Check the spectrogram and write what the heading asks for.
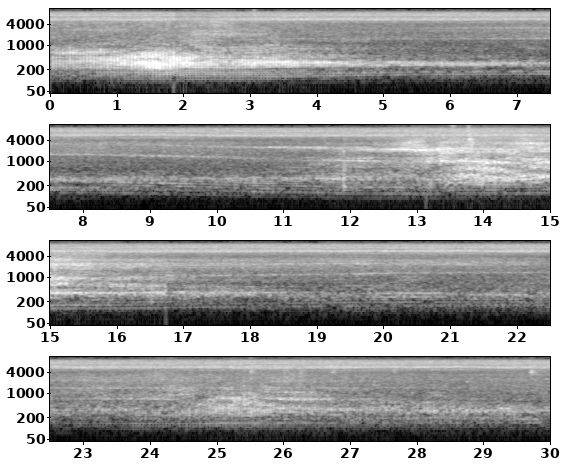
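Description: Motor engine noise that swells and fades about three times over a steady background hum.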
